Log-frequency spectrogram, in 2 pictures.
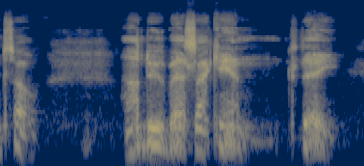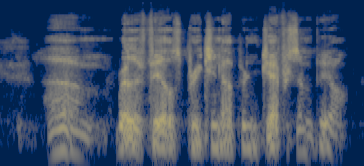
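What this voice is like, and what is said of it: Hoarse voice, coming and going. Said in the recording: “My voice is coming and going ... It's very seldom I get a horse.”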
